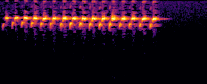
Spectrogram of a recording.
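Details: Goldfinch song in the Spanish Cádiz style. A rapid, steady, high-pitched twittering trill lasts about one and a half seconds, then stops abruptly into quiet.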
